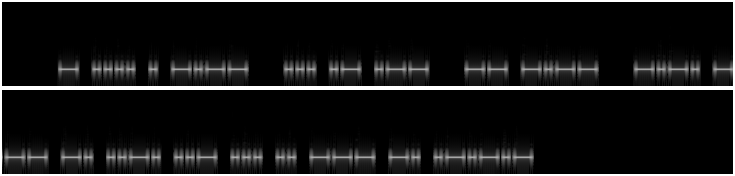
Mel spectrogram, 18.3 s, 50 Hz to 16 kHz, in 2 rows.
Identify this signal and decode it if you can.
Morse code, heard as a keyed tone, about 17 wpm, 700 Hz. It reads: THEY SAW MY CONFUSION.
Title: Sentences from Top 1600 Words 17wpm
